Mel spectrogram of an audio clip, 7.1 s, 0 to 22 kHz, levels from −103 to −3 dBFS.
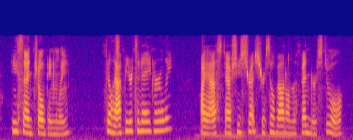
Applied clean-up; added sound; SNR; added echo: none; none; none; none.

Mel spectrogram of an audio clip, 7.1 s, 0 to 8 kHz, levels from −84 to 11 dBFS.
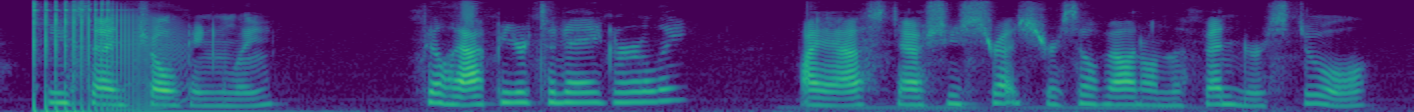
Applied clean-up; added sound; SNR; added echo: none; Glass; 5 dB; none.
